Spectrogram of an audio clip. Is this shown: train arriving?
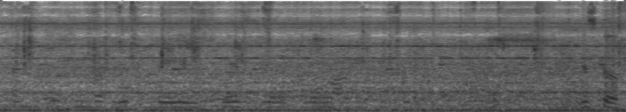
yes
